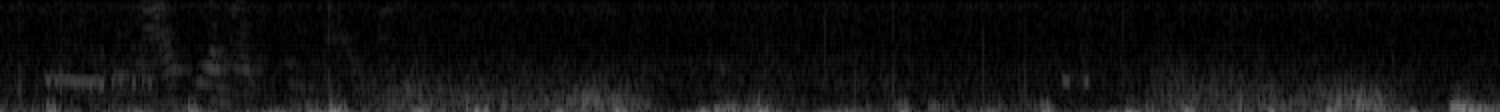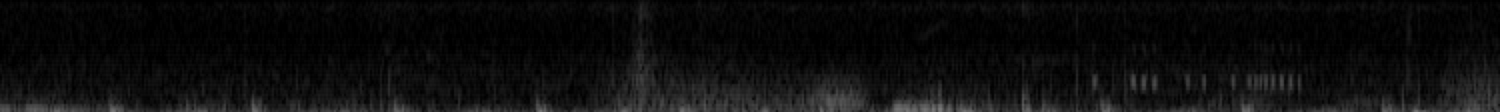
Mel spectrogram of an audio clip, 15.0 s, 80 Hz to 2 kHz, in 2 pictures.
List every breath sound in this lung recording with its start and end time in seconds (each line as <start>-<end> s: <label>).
0.12-0.81 s: stridor
1.12-3.33 s: inhalation
1.12-3.33 s: crackles
3.32-5.44 s: exhalation
5.29-5.51 s: stridor
5.48-7.20 s: inhalation
7.21-8.17 s: wheeze
7.21-10.47 s: exhalation
10.47-11.91 s: inhalation
10.47-11.91 s: crackles
11.94-14.35 s: exhalation
12.96-14.11 s: stridor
